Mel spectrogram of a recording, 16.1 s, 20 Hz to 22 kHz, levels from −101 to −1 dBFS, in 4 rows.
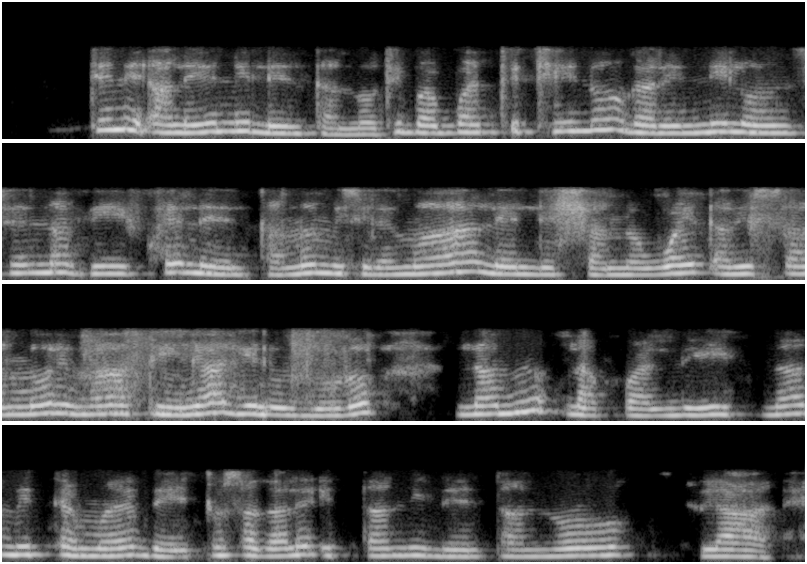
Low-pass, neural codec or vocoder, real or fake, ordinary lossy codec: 5.4 kHz; codec, 16 kHz, 4.8 kbps, FACodec; fake; Opus, 16 kbps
